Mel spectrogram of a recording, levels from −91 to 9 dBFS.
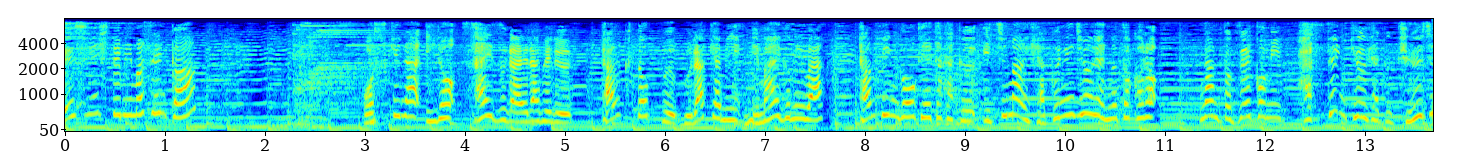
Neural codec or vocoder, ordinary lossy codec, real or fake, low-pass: none; none; real; 7.2 kHz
